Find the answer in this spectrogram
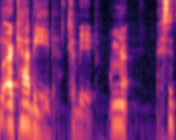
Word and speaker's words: Khabib: And there's a K in the front, so it's Khabib.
